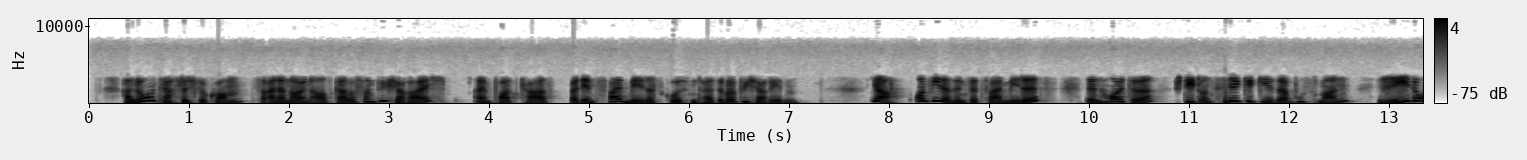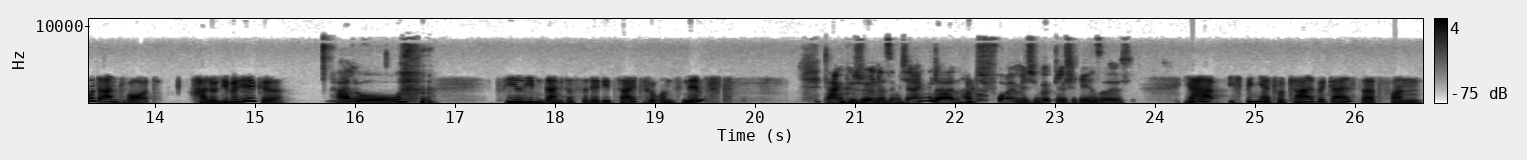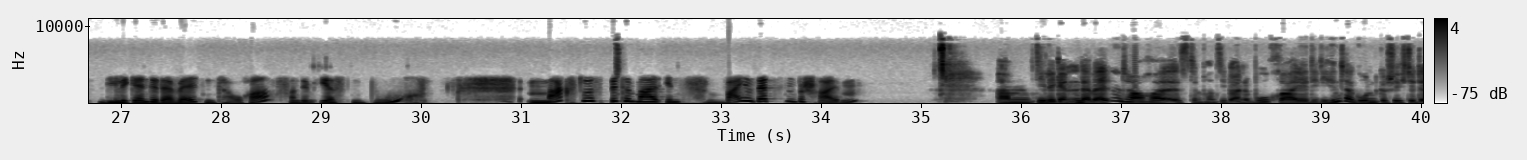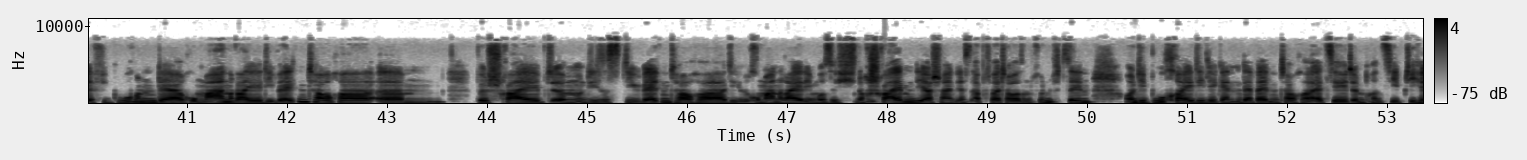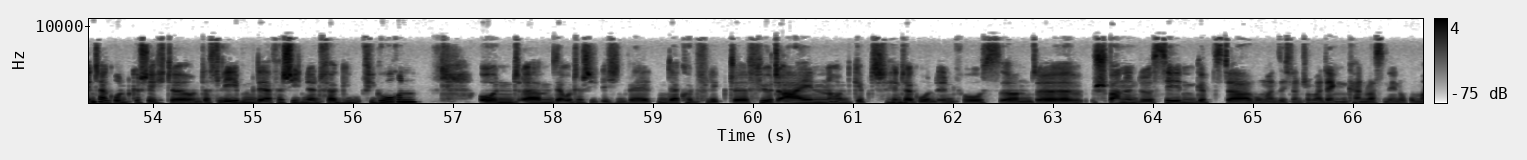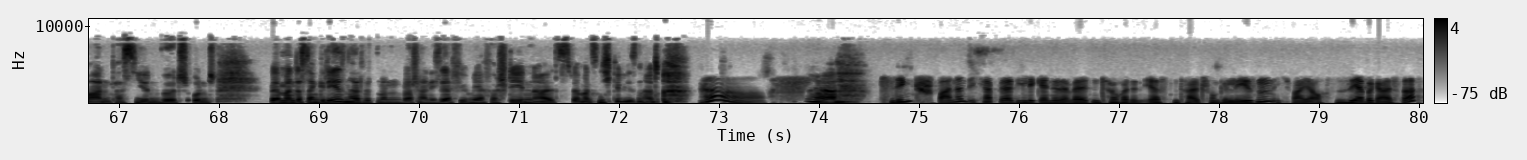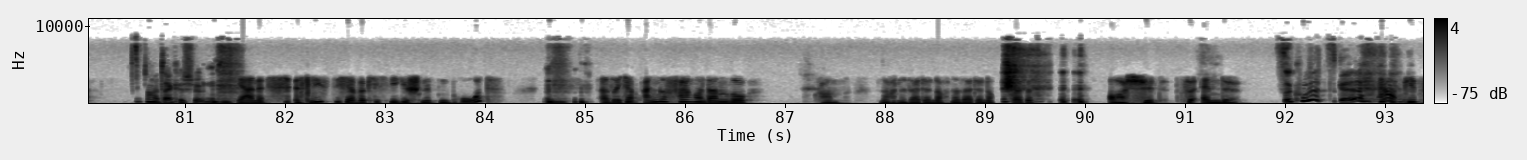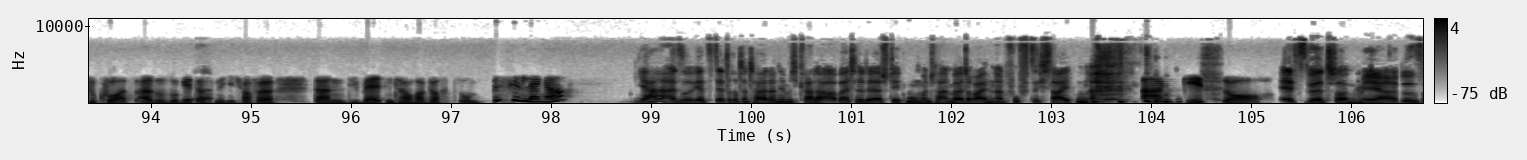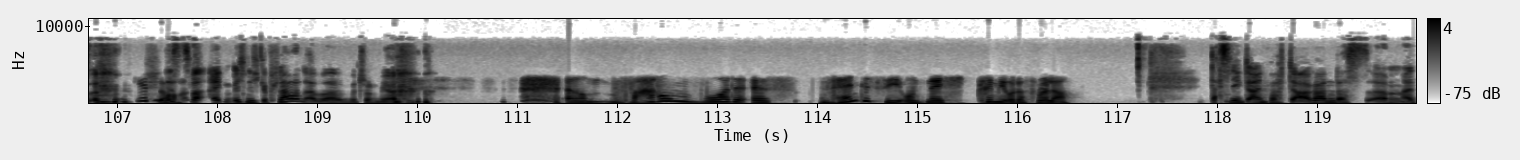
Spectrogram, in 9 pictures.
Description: Beschreibung vor 11 Jahren Willkommen bei bücherreich, unserem Bücher-Podcast!
Entschuldigt bitte, dass die Tonqualität leider nicht auf unserem üblichen Niveau ist, da das Interview via Skype geführt und aufgenommen wurde.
